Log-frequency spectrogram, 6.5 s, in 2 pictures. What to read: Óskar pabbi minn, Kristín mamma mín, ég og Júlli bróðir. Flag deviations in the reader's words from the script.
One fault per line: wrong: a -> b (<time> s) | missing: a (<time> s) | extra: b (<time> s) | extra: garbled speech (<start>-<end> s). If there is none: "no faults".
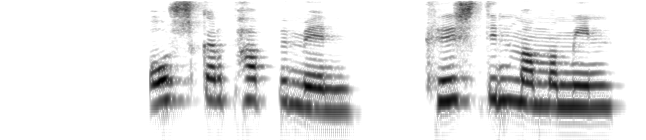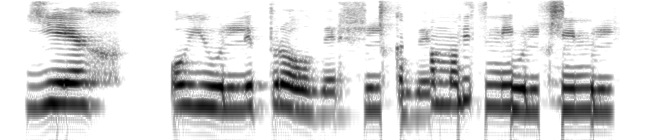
extra: garbled speech (5.0-6.3 s)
